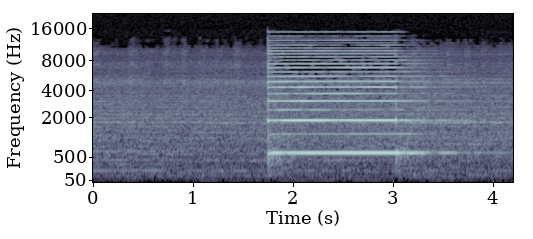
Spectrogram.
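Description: Show-jumping start buzzer signalling the rider to begin the jump-off: one steady, bright tone held for just over a second, starting a little before the middle and cutting off suddenly.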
